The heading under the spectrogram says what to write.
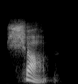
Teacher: Use a short ah sound like hot and stop.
